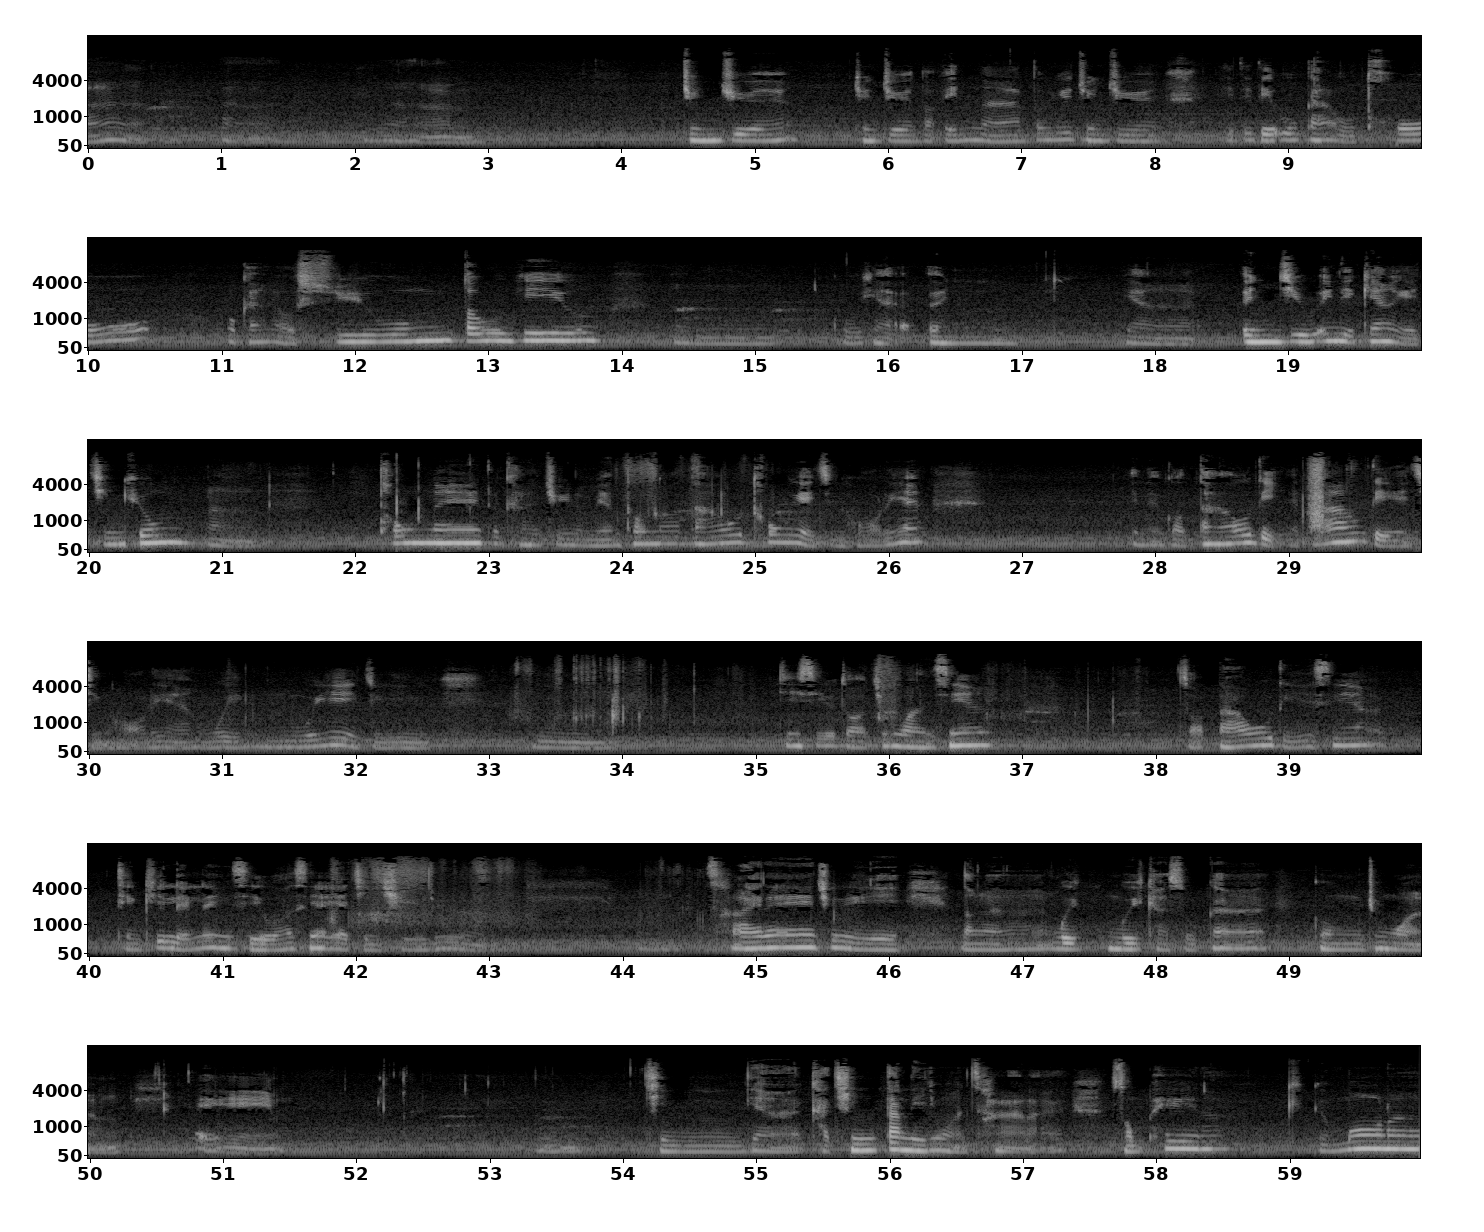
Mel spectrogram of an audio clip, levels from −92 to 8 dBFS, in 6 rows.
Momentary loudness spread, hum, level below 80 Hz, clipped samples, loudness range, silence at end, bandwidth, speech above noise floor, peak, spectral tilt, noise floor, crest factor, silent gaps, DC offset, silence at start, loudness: 23 LU; none; -70 dBFS; under 0.1%; 11 LU; 0 s; 11 kHz; 20 dB; -8 dBFS; -4.5 dB/octave; -52 dBFS; 26 dB; none; under 0.1%; 0 s; -32 LUFS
